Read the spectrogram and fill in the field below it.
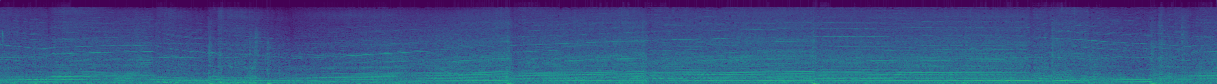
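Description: Race car in the RaceRoom racing game revs and upshifts repeatedly, its engine pitch dropping sharply under braking and climbing again on acceleration, a continuous close engine whine.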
